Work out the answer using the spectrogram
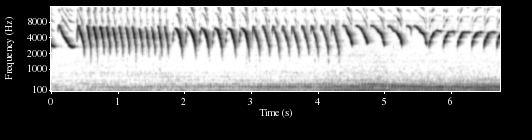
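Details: Belgian canary singing to train young canaries, an unbroken string of fast falling whistles that gradually slows into spaced upward-hooked notes, with faint low background noise.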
